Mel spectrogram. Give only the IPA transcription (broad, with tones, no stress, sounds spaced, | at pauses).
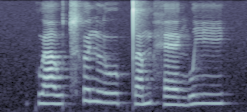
kʷ aː˨ w t͡sʰ ɵ˥ n l uː˧ p̚ t̪ ɐ˨˥ m h ɛː˨˩ ŋ w iː˧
